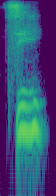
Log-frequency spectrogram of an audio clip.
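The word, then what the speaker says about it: 鸡: In Mandarin, we pronounce it ji.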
